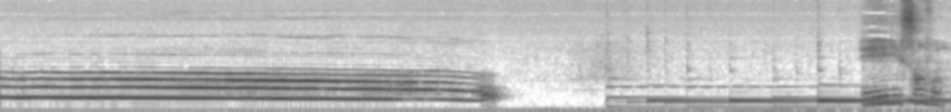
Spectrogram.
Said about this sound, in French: les loups tendent vers le ciel leurs têtes sombres et ils hurlent chacun à leur tour pour lui dire au revoir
